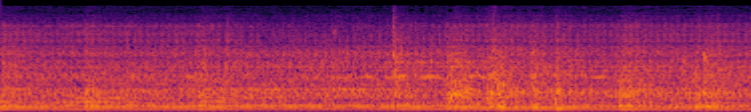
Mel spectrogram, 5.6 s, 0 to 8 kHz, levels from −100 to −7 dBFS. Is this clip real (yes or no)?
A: yes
